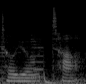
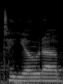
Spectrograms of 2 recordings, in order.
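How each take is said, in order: First: The middle T is said strongly. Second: The middle T is said weakly. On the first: It is the Japanese pronunciation. "but Toyota. You're emphasizing the T" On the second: It is the usual English pronunciation. "so it's not Toyota"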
